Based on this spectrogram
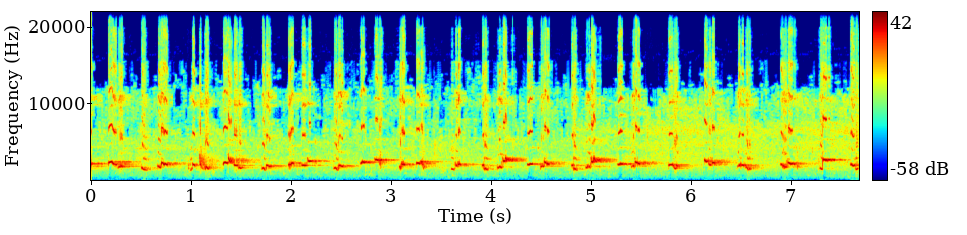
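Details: Song of a yellow-vented bulbul (trucukan) meant for training songbirds: evenly spaced bright whistled notes, up-and-down in pitch, roughly two to three each second, over light clicking.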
